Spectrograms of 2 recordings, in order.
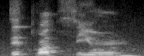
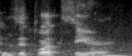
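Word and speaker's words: Situation: सिचुएशन is explain same like but pronounce is different, सिचुएशन, pronunciation is different. जितवात्सियोन, ठीक है, जितवात्सियोन।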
